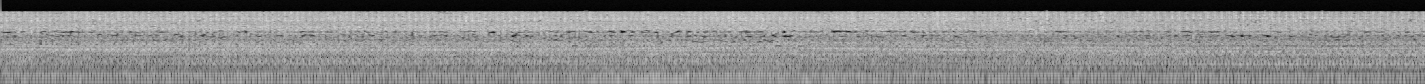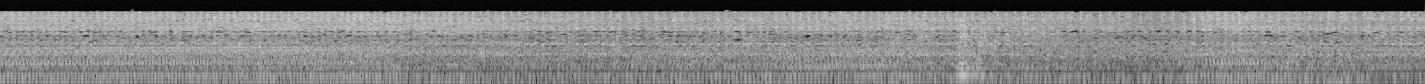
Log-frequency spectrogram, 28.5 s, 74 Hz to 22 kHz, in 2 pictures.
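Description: Dnepr MT-9 sidecar motorcycle's flat-twin engine running under way, with wind and road noise. About two-thirds through, the engine note drops and eases off, a single knock sounds, and the engine picks up again shortly before the end.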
